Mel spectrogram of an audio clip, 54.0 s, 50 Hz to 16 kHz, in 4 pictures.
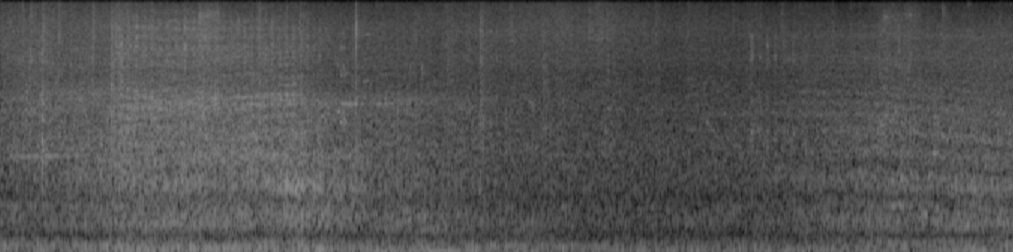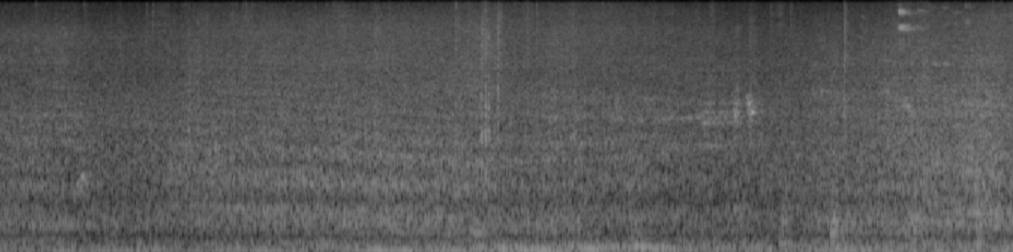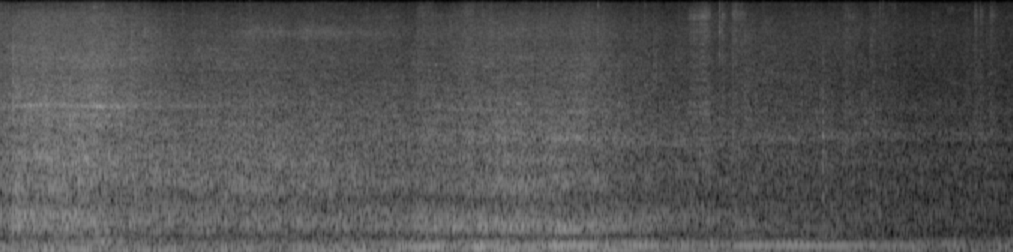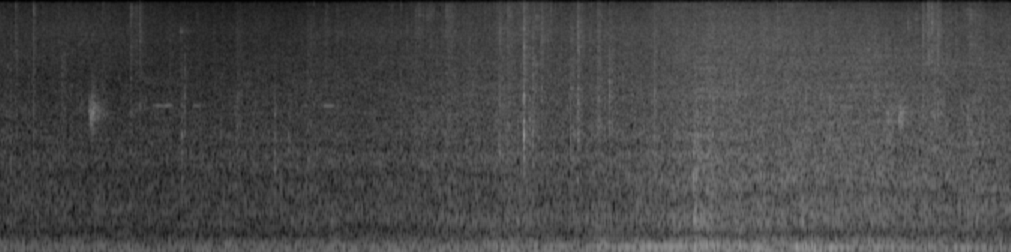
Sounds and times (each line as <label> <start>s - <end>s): Traffic Sound 0.0s - 54.0s
Traveling by train 0.0s - 54.0s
